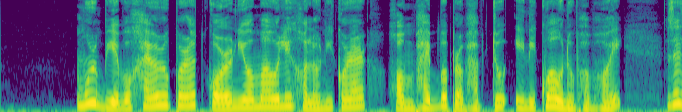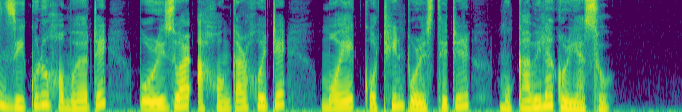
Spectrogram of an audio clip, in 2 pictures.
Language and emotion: Assamese, fearful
